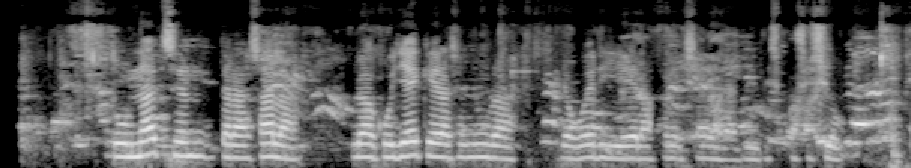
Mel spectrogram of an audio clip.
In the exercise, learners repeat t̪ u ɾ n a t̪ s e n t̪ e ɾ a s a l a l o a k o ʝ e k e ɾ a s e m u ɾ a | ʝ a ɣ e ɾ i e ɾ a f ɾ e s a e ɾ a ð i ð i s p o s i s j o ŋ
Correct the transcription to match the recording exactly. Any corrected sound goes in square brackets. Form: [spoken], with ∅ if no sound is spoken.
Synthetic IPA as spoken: t̪ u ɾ n a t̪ s e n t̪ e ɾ a s a l a l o a k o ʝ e k e ɾ a s e [ɲ] u ɾ a | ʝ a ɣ e ɾ i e ɾ a f ɾ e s a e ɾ a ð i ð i s p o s i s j o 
